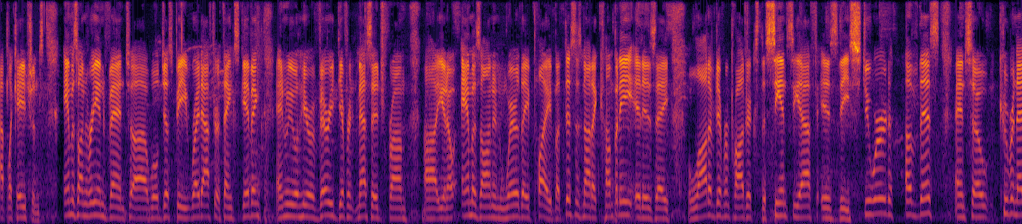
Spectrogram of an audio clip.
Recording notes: live from KubeCon + CloudNativeCon NA 2019 from the San Diego Convention Center in San Diego, CA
